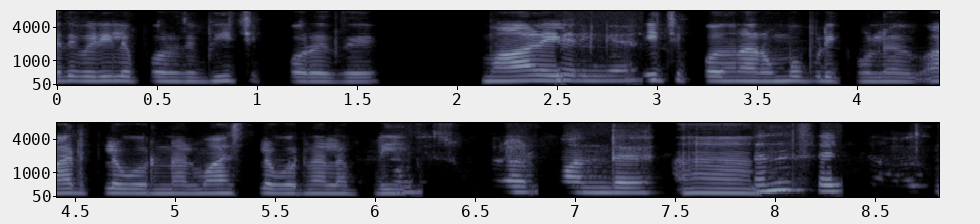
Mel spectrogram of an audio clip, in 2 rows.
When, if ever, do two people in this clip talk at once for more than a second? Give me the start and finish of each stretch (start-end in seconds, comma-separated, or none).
none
